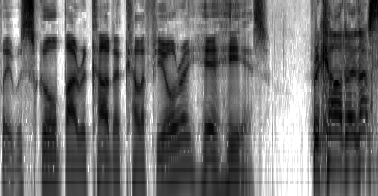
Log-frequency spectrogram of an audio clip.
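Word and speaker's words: Calafiori: It was scored by Ricardo Calafiore.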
